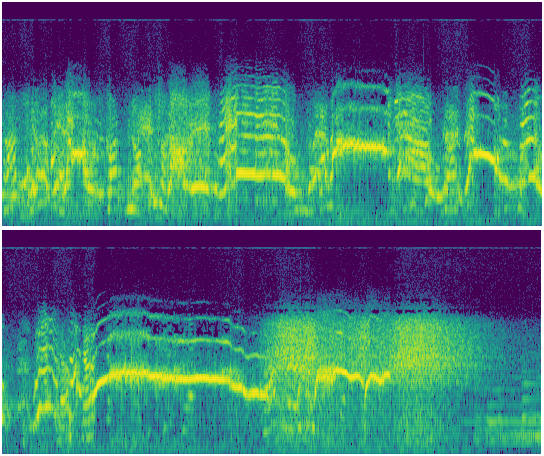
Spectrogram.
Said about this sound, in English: Mrs. Pierce scrubs Eliza's back. In the hall below, the men hear Eliza's screams.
